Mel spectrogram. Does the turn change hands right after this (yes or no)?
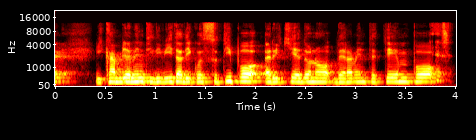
yes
